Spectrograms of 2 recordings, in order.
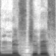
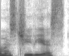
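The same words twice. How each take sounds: First: Mischievous in three syllables, stressed on the first; mischievous with no extra ee before the ending; standard pronunciation. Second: Mischievous in four syllables, stressed on the second; mischievous with an added ee before the ending; alternative pronunciation. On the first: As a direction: say mischievous as MIS-chuh-vus. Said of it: "I don't know the answer to". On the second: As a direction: say mischievous as mis-CHEE-vee-us. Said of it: "I have to look it up". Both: Shown as a demonstration.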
